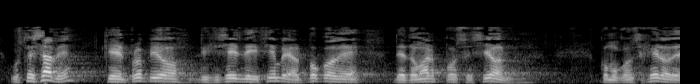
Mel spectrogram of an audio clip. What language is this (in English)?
Spanish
